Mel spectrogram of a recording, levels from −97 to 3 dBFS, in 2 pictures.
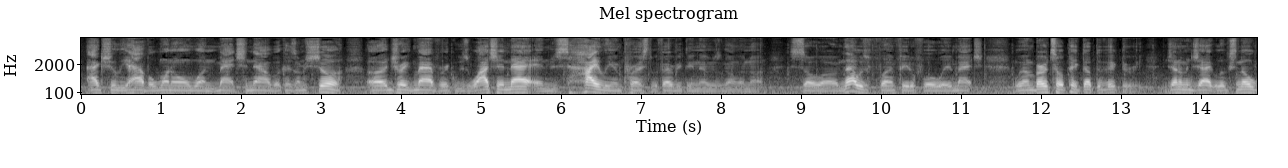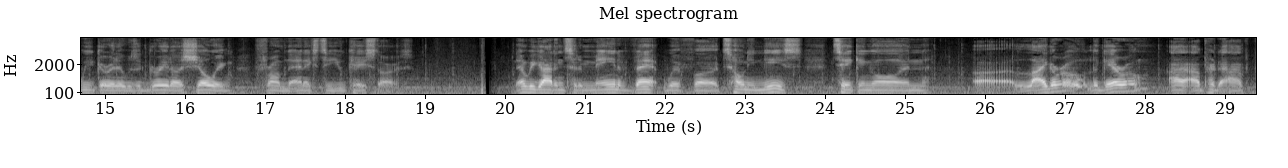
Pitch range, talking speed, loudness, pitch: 95-110 Hz, 165 wpm, -24 LUFS, 100 Hz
